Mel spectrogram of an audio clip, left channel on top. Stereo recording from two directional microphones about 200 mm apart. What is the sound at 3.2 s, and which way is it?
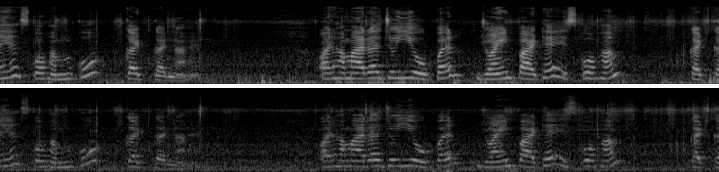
A woman's voice, 60° left (ahead or behind).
